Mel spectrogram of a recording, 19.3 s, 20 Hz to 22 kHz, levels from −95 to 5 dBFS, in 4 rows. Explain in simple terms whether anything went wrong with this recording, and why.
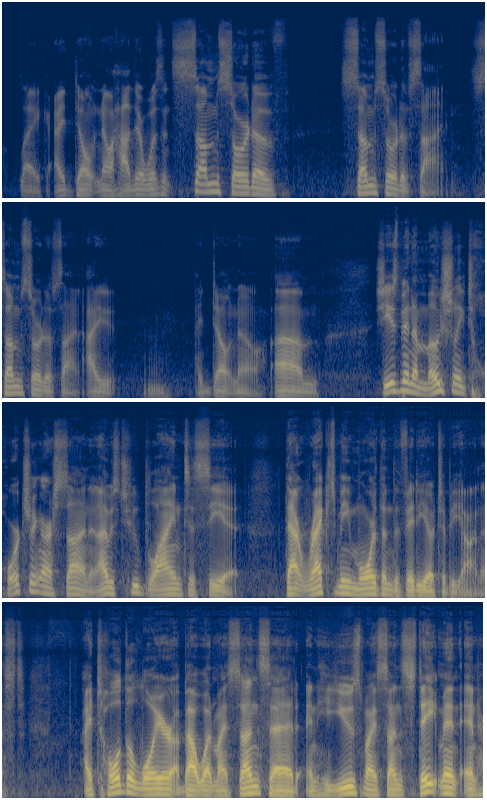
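Automatic gain rising happens twice, from 0.05 to 4.18 s, ending before "some sort of sign", and from 8.44 to 14.42 s. The input seemed too quiet, so the recorder slowly turned itself up. Voice and background grow louder together.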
